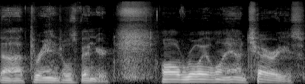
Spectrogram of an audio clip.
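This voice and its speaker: A man speaks with an American accent at a moderate pace. His pitch sits in the medium range. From US Northeast, Philadelphia area. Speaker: vineyard owner. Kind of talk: oral history interview. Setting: vineyard. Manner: halting, many fillers.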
